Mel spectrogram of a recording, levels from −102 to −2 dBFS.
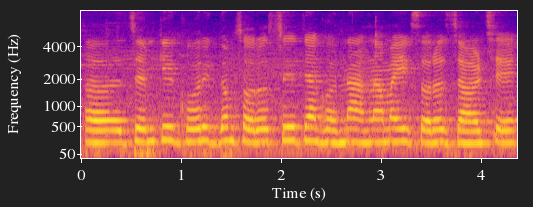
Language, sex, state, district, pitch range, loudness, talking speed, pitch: Gujarati, female, Gujarat, Gandhinagar, 215-235 Hz, -14 LUFS, 180 wpm, 225 Hz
